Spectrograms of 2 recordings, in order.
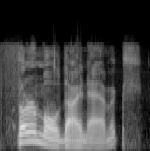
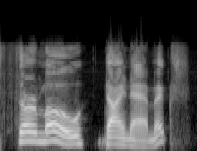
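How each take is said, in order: First: The first part is said as 'thermal'. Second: The first part is said as 'thermo'. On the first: The speaker calls it wrong. "not thermal dynamics" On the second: The speaker calls it right. "The word's thermodynamics"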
